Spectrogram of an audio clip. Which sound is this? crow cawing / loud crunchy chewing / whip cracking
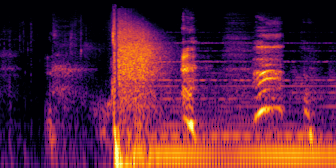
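whip cracking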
